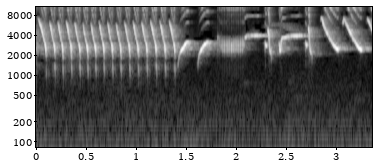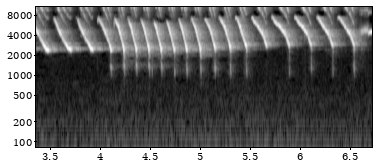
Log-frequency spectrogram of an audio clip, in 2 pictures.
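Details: Canary lure song to set other canaries singing: quick repeated falling notes, a short flat whistle, then a chain of rising-and-falling sweeps repeated about four times a second in a steady roll.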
